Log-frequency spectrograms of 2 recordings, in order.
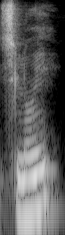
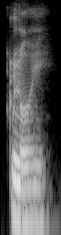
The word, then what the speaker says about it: Chloe: ही गुस्सा आता था, जबकि उनका नाम सी एच तो था स्टार्टिंग में बट उसका प्रोनाउंसिएशन क होता था, अर्थात क्लोई, बट सी एच उनका स्टार्टिंग नेम में जो लेटर था उसी के वजह से बच्चे सब उनको चलोई चलोई बुलाते थे और वो उनको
